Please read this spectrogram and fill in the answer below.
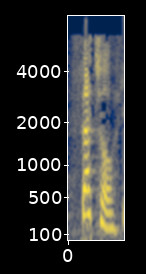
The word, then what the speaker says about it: Setchell: E-L-L. – E-L-L. Whoops. How do you say Setchell? – Setchell, yes.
